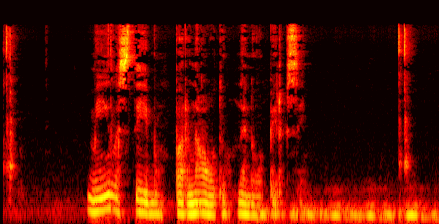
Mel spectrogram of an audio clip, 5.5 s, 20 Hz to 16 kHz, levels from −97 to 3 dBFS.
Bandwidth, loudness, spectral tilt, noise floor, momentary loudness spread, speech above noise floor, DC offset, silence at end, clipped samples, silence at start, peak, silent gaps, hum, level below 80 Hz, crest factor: 11.5 kHz; -26 LUFS; -4 dB/octave; -68 dBFS; 22 LU; 41 dB; under 0.1%; 0 s; under 0.1%; 0.05 s; -6 dBFS; none; none; -60 dBFS; 24 dB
